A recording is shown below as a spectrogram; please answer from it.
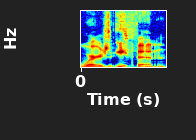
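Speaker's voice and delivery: put-on Filipino accent. Retelling what an uncle from out of town asked: imitating a Filipino accent. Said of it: "he's Australian with a Filipino accent".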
